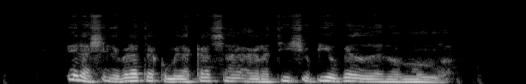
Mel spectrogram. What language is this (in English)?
Italian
